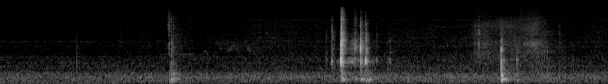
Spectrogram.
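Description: A corkscrew drawing the cork from a wine bottle: a light click, then a sharp cluster of pops and squeaks about three and a half seconds in as the cork comes free, and another sharp click near the end.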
